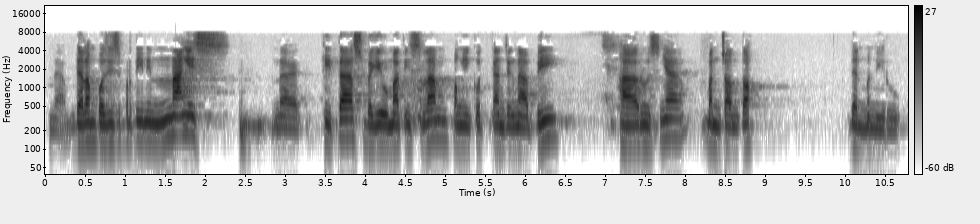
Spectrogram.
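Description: A man's voice: mid-range voice, unhurried, pauses often. A man preaching an Islamic study sermon, telling stories and slipping into phrases and chanted Quranic verses. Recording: dull audio in a reverberant hall.

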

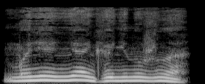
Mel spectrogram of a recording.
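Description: A man voicing a drunk, bitter policeman who talks slowly and with a slur. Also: on the high side, dark tone, no room sound, clean studio sound. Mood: sullen. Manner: slurred, slow, surly. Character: drunk bitter male cop, gruff and sullen.

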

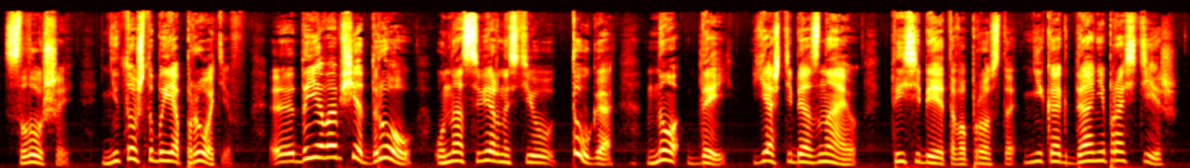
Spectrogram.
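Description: A man voicing a brash male dark elf partner in an audiobook, gruff, teasing and bluntly scolding. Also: on the high side, animated, unhurried, few pauses, no echo, soft background music, pitched above the performer's own voice. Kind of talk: audiobook character voice.

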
